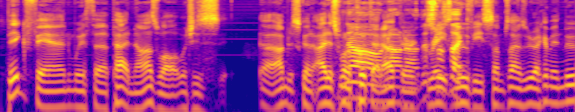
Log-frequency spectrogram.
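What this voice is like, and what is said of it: Usual voice. Nothing is said of it.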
